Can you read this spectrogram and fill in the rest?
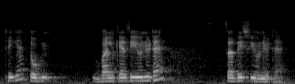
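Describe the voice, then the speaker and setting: Indian male teacher, slightly high, muffled recording. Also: lively intonation, moderate pace. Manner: explanatory, repeats phrases and asks himself questions. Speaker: physics teacher for exam coaching. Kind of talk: classroom lecture mixing Hindi and English terms.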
